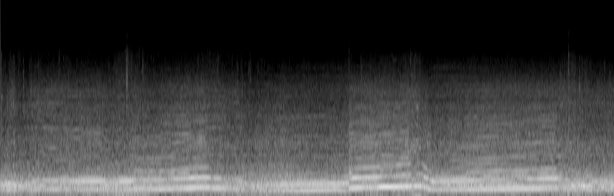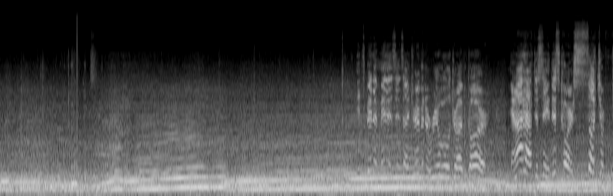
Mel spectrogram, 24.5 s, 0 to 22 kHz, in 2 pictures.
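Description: A 2022 Subaru BRZ drives a mountain road, its engine note loud and close, rising and falling in pitch through repeated revs and gear changes, with a voice talking over it near the end.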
